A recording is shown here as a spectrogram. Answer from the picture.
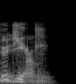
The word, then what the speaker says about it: Tudyk: It's directed by Eli Craig, and it stars Tyler Labine and Alan Tudyk, I think is how you pronounce his name. – Tudyk.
